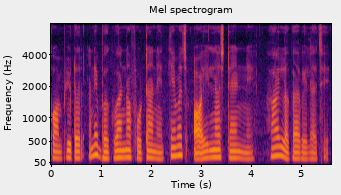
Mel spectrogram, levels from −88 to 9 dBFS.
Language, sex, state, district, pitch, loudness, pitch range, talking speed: Gujarati, female, Gujarat, Valsad, 145 Hz, -20 LUFS, 130-160 Hz, 140 wpm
